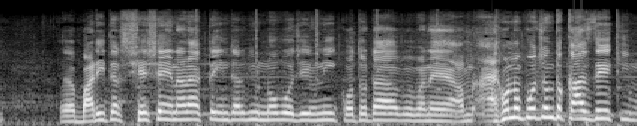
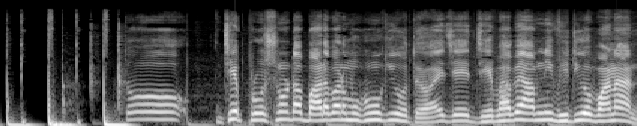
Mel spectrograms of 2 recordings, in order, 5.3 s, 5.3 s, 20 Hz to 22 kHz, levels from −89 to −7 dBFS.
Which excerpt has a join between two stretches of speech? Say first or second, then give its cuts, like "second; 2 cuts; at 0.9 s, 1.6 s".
second; 1 cut; at 1.0 s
